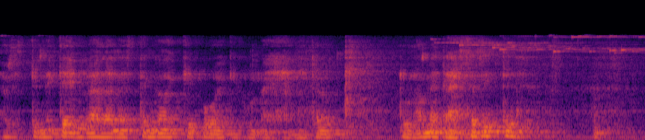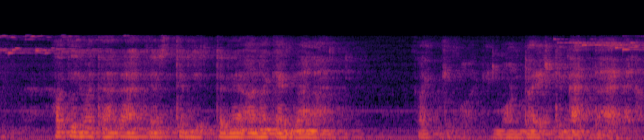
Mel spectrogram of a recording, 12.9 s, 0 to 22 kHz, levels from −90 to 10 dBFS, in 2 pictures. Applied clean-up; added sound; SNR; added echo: none; Chime; 16 dB; reverberation time 1.3 s.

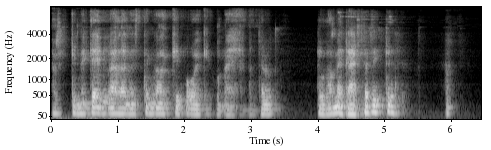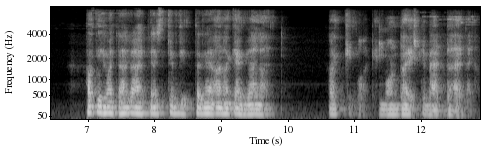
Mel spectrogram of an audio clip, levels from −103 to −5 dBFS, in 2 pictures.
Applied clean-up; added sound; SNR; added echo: neural mask model DeepFilterNet 3.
